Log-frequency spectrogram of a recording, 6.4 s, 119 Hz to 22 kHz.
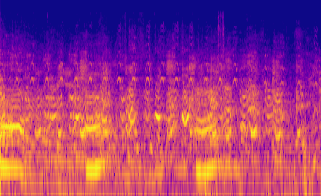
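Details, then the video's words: A crowded colony of seals at Pier 39, San Francisco, barks and honks over one another in a continuous, rough chorus. "Barking Seals at Pier 39, San Francisco II"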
